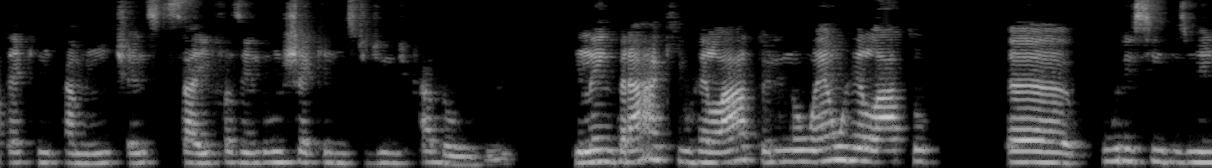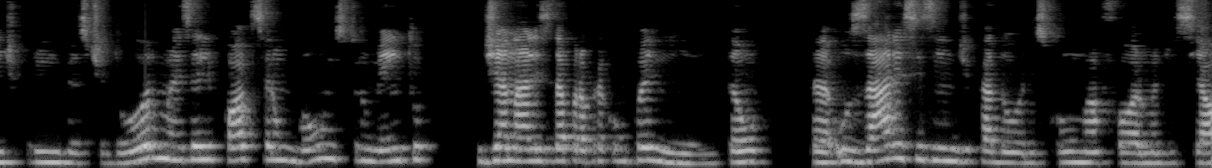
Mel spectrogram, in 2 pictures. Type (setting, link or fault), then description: link, video call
